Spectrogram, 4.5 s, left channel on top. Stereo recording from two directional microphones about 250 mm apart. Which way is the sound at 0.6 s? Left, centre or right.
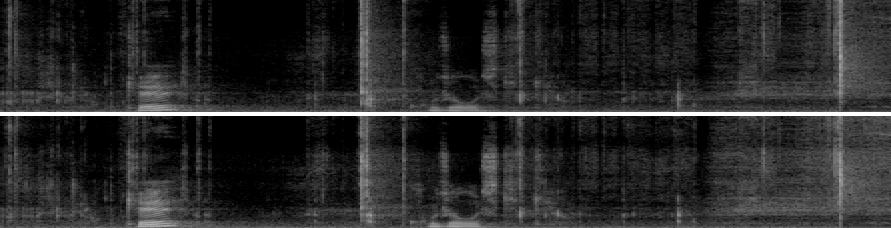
Right.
